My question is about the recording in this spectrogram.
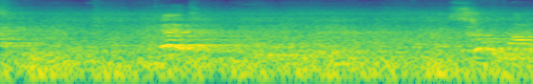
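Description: A voice speaking briefly, about a second in and again near the end, over steady room noise in a large gym hall.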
